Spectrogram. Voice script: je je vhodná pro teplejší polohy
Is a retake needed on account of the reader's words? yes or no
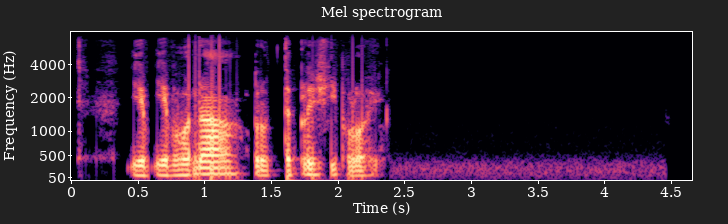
no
